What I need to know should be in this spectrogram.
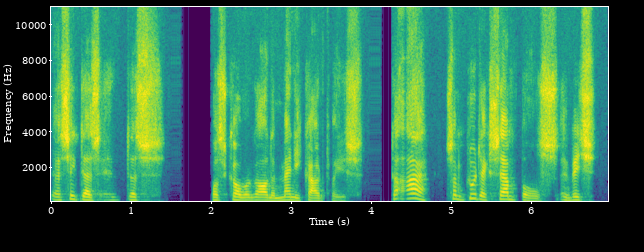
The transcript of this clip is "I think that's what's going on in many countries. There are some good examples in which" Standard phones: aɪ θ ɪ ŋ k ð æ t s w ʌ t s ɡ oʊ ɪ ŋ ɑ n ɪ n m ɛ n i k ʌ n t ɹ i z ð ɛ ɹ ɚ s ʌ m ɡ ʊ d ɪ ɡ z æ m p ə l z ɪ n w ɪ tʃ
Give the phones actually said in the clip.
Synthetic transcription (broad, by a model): aɪ θ ɪ ŋ k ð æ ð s w ʌ t s ɡ oʊ ɪ ŋ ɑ n ɪ n m ɛ n i k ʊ n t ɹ i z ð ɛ ɹ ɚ s ʌ m ɡ ʊ d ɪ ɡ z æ m p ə l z ɪ n w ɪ tʃ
